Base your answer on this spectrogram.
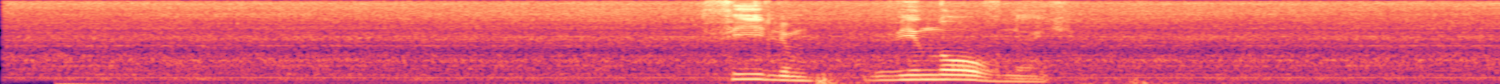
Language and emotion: Russian, neutral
